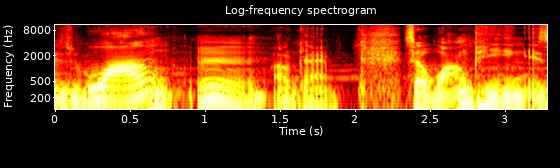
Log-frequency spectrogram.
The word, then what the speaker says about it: 王: Sometimes pronounced Wang in the States. But it's But pretty the off. proper way of doing it Proper is pronunciation is Wang.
